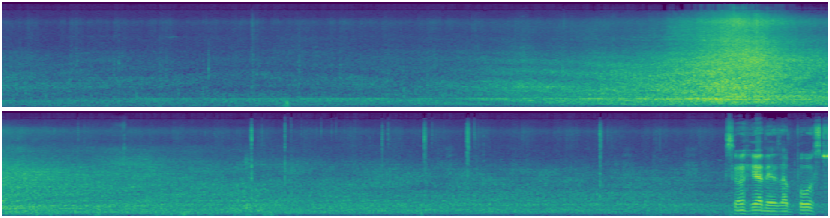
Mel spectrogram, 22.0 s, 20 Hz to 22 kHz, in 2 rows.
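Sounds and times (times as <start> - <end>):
vehicle passing by: 0.0 - 21.6.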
